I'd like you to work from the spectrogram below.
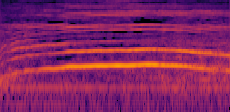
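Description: A wolf howling in one long, clear tonal note with rich harmonics. The pitch rises gently, holds steady, then eases down toward the end, heard alone without talk.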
